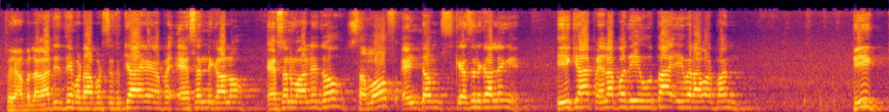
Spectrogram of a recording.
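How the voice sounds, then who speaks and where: Male maths tutor, high pitch, young adult, exam-prep lecture, rhetorical questions. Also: pushed and bright. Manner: talks students through each step with rhetorical questions; addresses students as bhai sahab. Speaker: maths teacher.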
